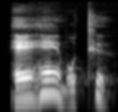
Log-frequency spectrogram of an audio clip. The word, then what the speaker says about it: 베헤모트: 그래서 히브리어 성경 원어에 보면 이 베헤못이 원어 그대로 읽으면 베헤모트 이렇게 되어 있습니다.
